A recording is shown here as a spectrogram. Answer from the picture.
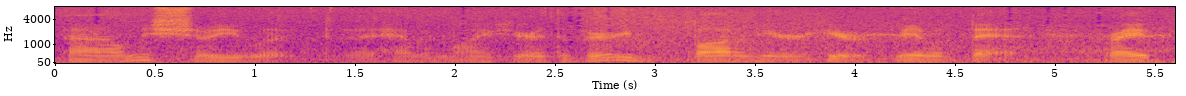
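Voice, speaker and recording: Noticeable background noise and audible room echo around a man's voice of ordinary pitch variation. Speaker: gaming YouTuber. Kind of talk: let's play commentary. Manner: halting, many fillers.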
